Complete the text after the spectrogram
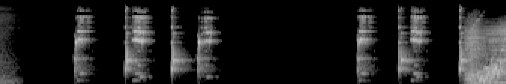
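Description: Short menu chimes click one after another.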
